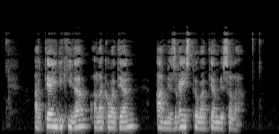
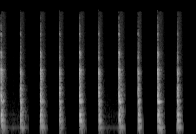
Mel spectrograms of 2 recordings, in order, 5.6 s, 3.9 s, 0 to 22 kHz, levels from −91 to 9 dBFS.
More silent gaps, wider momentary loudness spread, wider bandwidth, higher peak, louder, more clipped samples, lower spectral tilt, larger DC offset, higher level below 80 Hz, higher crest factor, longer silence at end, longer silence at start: second, none vs 0.58-0.78 s, 0.96-1.16 s, 1.34-1.57 s, 1.74-1.93 s, 2.52-2.74 s, 2.87-3.13 s, 3.31-3.52 s; first, 13 LU vs 6 LU; second, 9.6 kHz vs 16 kHz; first, 0 dBFS vs -6 dBFS; first, -21 LUFS vs -28 LUFS; neither; first, -4 dB/octave vs -2.5 dB/octave; neither; about the same, -62 dBFS vs -62 dBFS; about the same, 22 dB vs 22 dB; first, 0.8 s vs 0.3 s; about the same, 0.1 s vs 0 s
